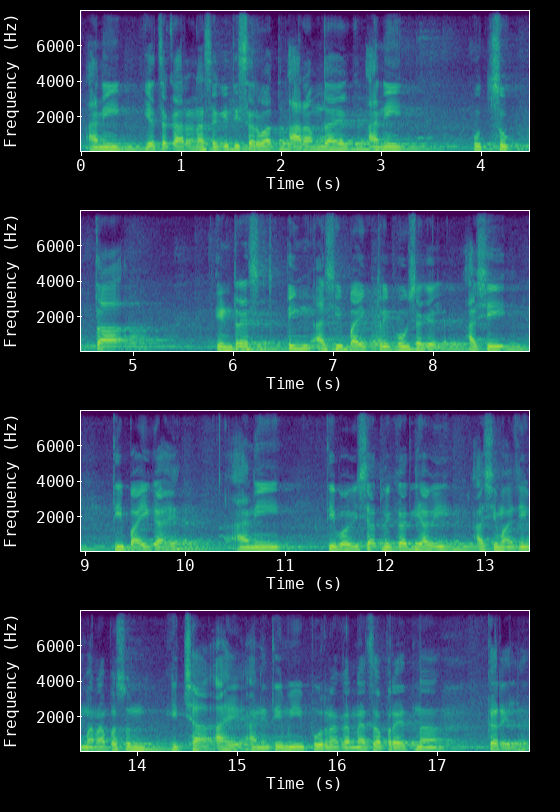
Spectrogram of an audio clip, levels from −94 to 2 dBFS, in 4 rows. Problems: constant background noise, background conversations at intervals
